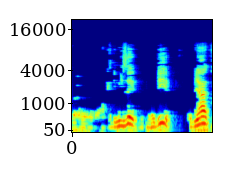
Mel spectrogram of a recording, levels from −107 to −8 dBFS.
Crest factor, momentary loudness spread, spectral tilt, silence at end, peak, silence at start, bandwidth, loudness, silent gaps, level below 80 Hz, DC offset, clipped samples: 18 dB; 23 LU; -7 dB/octave; 0.05 s; -8 dBFS; 0 s; 9.8 kHz; -27 LUFS; none; -46 dBFS; under 0.1%; under 0.1%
